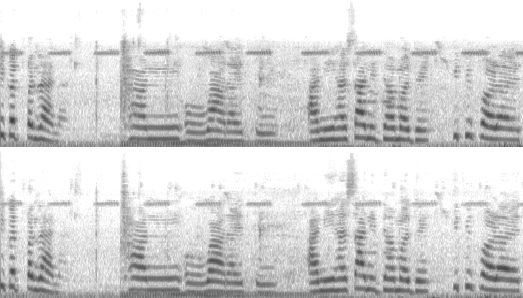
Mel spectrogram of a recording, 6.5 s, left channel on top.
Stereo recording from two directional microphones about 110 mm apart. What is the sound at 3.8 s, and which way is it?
A child's voice, 15° right (ahead or behind).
